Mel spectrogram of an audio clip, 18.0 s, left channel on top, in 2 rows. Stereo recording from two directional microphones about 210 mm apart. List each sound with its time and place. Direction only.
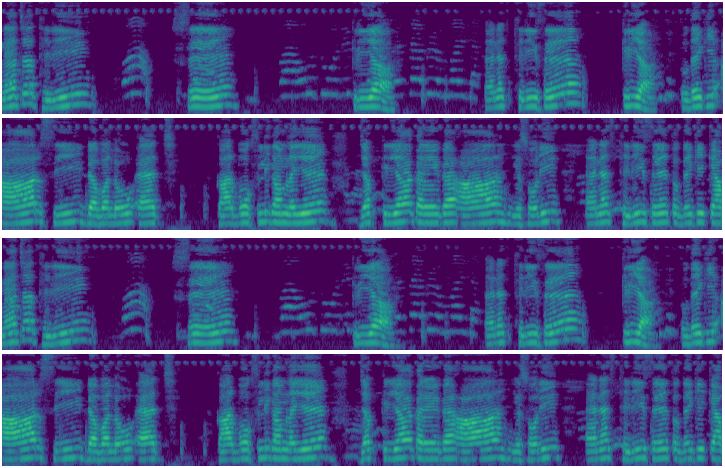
0.0 s speech: 20° left (ahead or behind)
2.3 s speech: 20° left (ahead or behind)
4.4 s speech: 20° left (ahead or behind)
6.0 s speech: 20° left (ahead or behind)
8.4 s speech: 25° left (ahead or behind)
